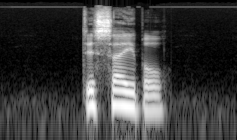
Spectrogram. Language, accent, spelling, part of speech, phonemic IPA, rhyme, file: English, UK, disable, verb / adjective, /dɪsˈeɪbəl/, -eɪbəl, En-uk-disable.ogg
- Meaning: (verb) 1. To render unable; to take away an ability of, as by crippling 2. To impair the physical or mental abilities of; to cause a serious, permanent injury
